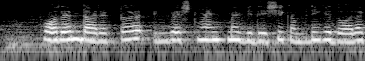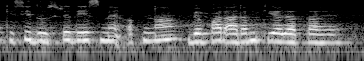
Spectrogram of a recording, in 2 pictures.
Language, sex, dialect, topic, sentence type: Hindi, female, Kanauji Braj Bhasha, banking, statement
